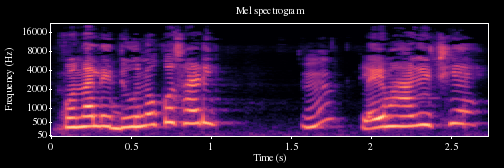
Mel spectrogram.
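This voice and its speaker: A woman's voice: very high-pitched, fairly quick. A woman voicing a touchy, possessive middle-aged village aunt in a cartoon family comedy, nagging and repeating herself with a Varhadi Marathi accent. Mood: boastful, fussy. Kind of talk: amateur animated family comedy acting.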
